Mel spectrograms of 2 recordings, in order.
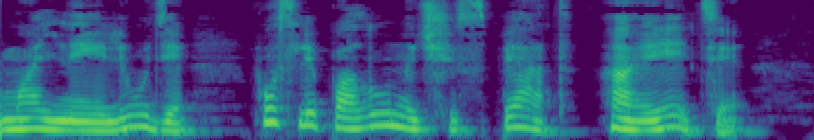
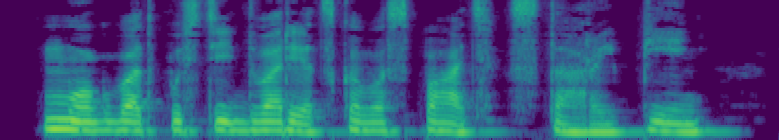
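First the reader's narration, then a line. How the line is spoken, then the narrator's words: Grumbled. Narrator (Russian): проворчал Стриж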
